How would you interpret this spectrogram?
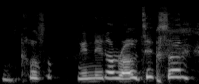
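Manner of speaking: high, teasing brag; mock cocky reply. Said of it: "I went".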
